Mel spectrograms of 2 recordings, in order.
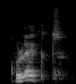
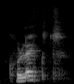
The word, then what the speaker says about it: collect: ます。757 番 collect、 collect、アクセントに注意ですね。このレの部分 E の上を強く読みます。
